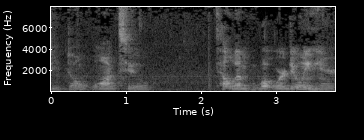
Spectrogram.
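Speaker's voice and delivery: very hushed, quiet, dropped-down cautious voice. Speaking in character to the party near the cultist camps: lowered voice. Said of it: "I lower my voice".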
